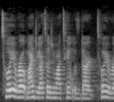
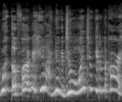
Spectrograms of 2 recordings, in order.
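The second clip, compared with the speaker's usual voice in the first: startled yelp; 3 dB louder than usual. Retold or imitated. Friend startled by hidden passenger.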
